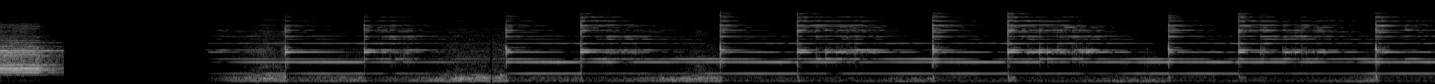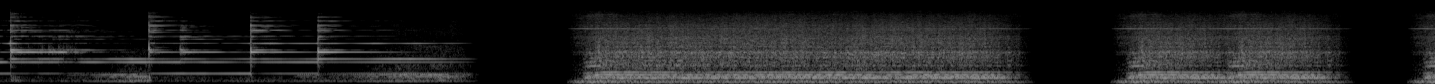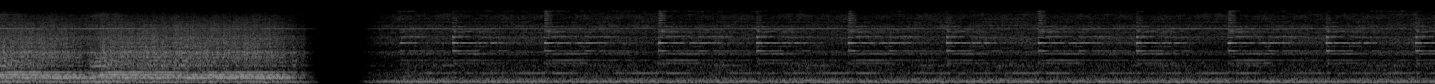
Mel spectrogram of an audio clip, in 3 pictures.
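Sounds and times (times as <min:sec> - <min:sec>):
steam whistle chime: 0:00.0 - 0:00.7
locomotive bell ringing: 0:05.1 - 0:18.8, 0:32.6 - 0:43.0.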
